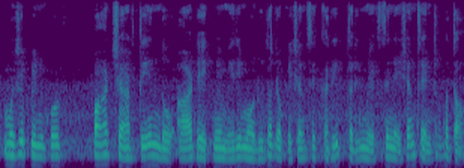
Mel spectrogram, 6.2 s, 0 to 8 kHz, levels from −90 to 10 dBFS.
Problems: constant background noise, low volume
